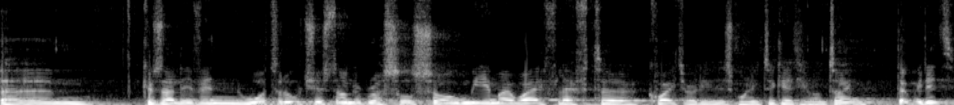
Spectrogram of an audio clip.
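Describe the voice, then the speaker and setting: Fairly high-pitched, a man talks at a fairly quick pace with hardly any pauses and fairly even intonation. Audible room echo and noticeable background noise are present. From Netherlands. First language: Dutch. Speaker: journalist and conference speaker. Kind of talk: conference talk. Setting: stage with audience.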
